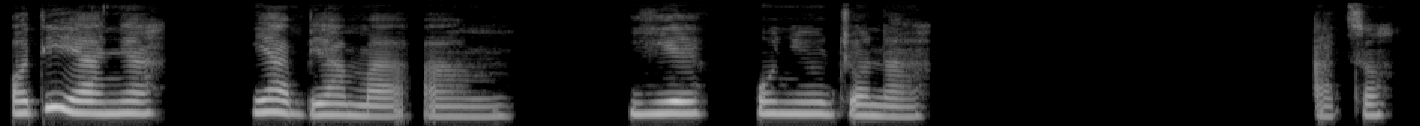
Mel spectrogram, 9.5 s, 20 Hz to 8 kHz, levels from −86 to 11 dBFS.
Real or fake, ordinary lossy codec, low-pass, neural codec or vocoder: real; none; 7.2 kHz; none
